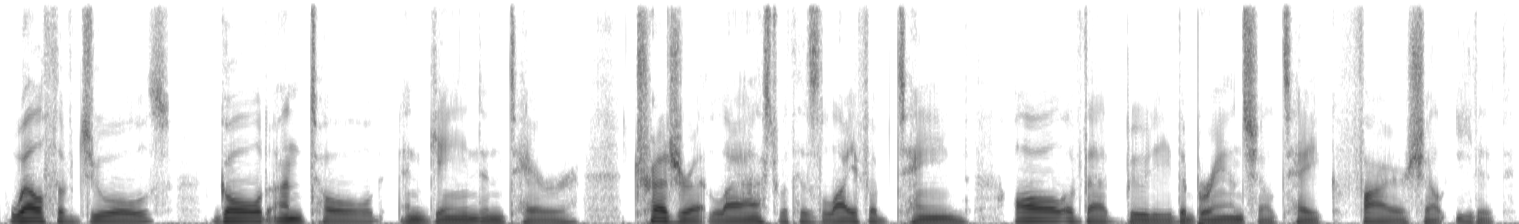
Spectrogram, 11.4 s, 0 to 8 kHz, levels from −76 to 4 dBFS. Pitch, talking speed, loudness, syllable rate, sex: 100 Hz, 145 wpm, -19 LUFS, 3.7 syllables/s, male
